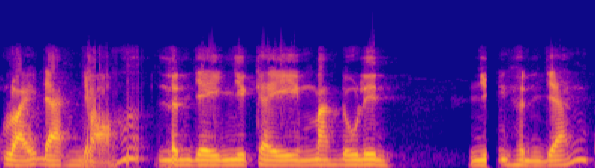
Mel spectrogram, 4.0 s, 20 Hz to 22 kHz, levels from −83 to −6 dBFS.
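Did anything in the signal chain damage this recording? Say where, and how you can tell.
Yes. Processor overload crackle from 0.55 to 1.15 s, just after "loại đàn" and ending before "dây như cây mandolin", points to the driver or buffer stage. For about 0.6 s a gritty tearing rides on the speech. Around twenty buffer deadlines were missed over that stretch, and each miss replayed a scrap of stale audio with hard edges. That rhythm fits buffers of roughly 10 ms.

Lost AMR speech frames from 3.24 to 3.38 s point to the network and radio link feeding the AMR-WB decoder. About 80 ms of speech drops to near silence within two frames, and the voice returns weak for a moment. That length fits a run of four 20 ms frames that failed their checks. The decoder reused its last good pitch and vocal-tract settings with shrinking gain, and the fade is quick because this is wideband coding.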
